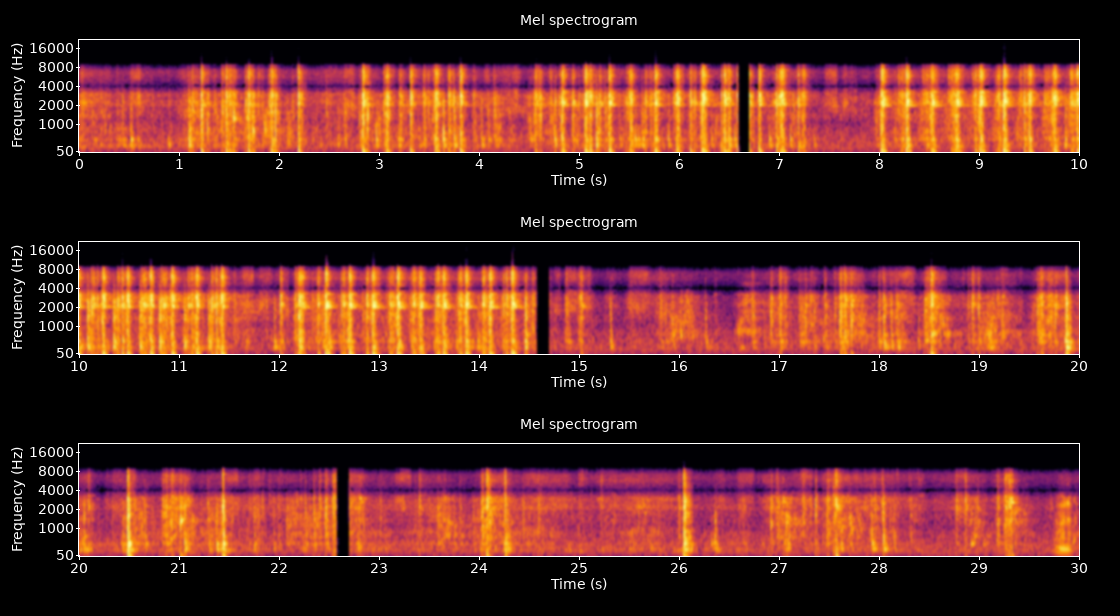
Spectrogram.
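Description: Sewer inspection camera rig being pushed into a cast iron sewer line: rapid clicking, about seven clicks a second, in bursts of a few seconds with short breaks, growing sparser and irregular about halfway through.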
